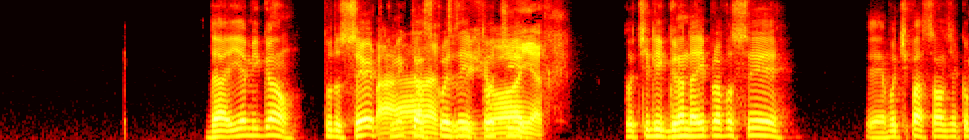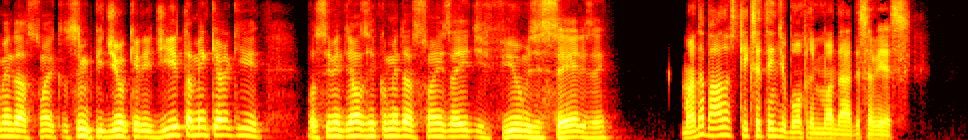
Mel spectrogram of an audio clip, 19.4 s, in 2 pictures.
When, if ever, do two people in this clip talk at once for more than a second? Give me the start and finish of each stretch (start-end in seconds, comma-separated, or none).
3.7-5.4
